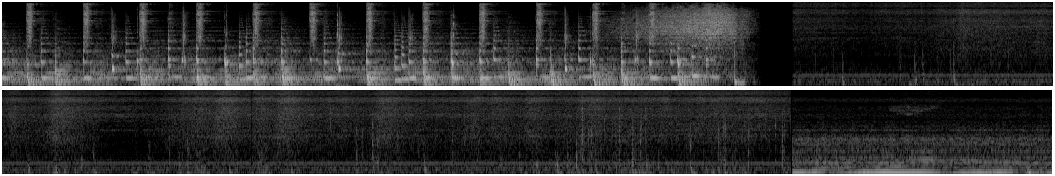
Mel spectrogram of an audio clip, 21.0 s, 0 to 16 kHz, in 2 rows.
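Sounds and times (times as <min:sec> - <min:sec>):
hiss: 0:06.3 - 0:18.4
machine motor hum: 0:08.0 - 0:21.0.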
